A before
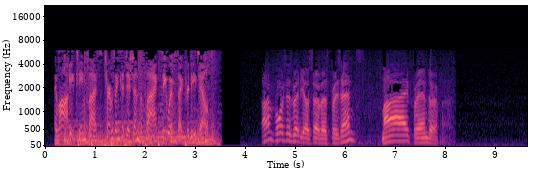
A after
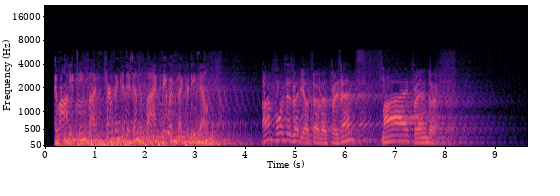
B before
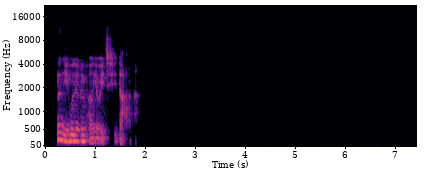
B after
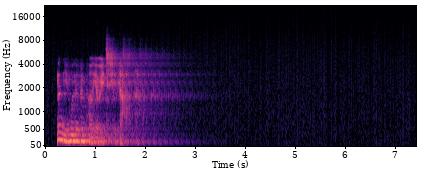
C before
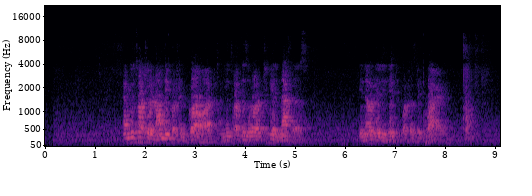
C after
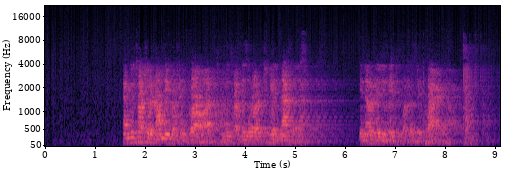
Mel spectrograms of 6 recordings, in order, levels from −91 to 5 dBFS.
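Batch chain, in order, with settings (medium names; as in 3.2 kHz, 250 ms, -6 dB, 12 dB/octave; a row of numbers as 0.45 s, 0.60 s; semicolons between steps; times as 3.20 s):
gate -56 dBFS, range -23 dB; low-pass that closes with the level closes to 1.1 kHz, closed at -24.5 dBFS; ten-band graphic EQ 125 Hz +3 dB, 250 Hz -7 dB, 500 Hz -7 dB, 1 kHz -7 dB, 2 kHz +6 dB, 8 kHz -6 dB; in parallel at +1 dB: peak limiter -26.5 dBFS; on the sum: crackle 560 per s -56 dBFS; on a send: multi-head delay 111 ms, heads first and third, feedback 56%, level -14.5 dB; on the sum: peak normalisation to -12 dBFS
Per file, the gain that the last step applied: 0.0 dB, +4.5 dB, +11.0 dB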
